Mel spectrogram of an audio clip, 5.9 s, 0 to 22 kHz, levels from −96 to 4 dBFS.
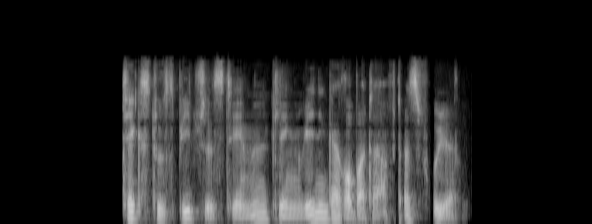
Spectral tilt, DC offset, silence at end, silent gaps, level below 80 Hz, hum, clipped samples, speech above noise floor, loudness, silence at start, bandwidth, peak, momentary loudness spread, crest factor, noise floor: -5 dB/octave; under 0.1%; 1.35 s; none; -58 dBFS; none; under 0.1%; over 65 dB; -25 LUFS; 1.2 s; 7.6 kHz; -4 dBFS; 6 LU; 22 dB; under -90 dBFS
